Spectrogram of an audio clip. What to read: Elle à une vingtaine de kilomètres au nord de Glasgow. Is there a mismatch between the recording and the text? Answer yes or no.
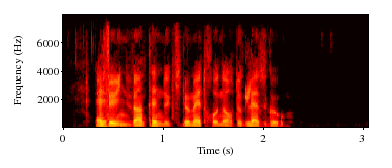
no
